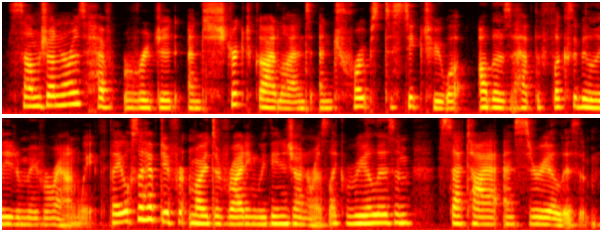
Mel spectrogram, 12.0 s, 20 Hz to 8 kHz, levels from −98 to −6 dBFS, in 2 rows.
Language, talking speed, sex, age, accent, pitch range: English, 175 wpm, female, 20-39, Australian, 190-245 Hz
